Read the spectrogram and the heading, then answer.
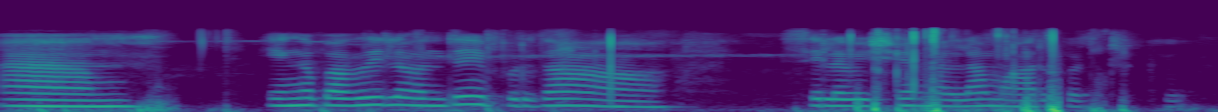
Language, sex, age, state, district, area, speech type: Tamil, female, 18-30, Tamil Nadu, Tiruchirappalli, rural, spontaneous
